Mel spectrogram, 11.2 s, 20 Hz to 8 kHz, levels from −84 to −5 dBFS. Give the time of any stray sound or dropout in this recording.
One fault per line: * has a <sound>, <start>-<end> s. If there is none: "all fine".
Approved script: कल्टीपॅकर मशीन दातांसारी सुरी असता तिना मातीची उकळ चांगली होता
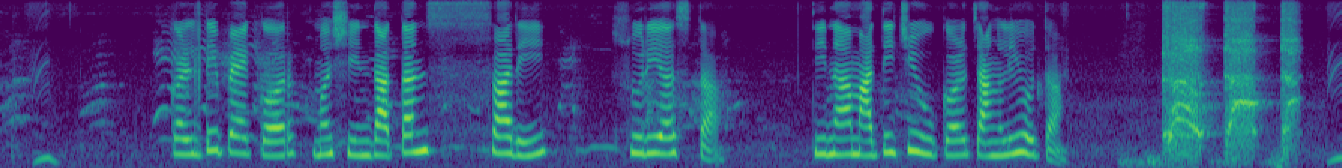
* has a cough, 9.3-10.9 s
